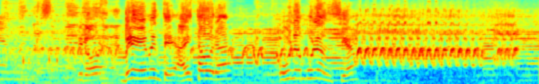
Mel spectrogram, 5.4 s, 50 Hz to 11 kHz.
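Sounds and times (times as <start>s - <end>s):
ambulance siren wailing and yelping on a bridge: 0.1s - 5.3s
speech: 0.8s - 3.7s.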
